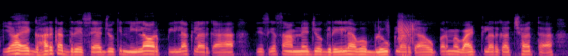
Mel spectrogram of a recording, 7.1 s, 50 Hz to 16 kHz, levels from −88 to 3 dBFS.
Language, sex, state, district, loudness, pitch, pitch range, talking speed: Hindi, male, Jharkhand, Garhwa, -20 LUFS, 145 Hz, 130-150 Hz, 260 wpm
